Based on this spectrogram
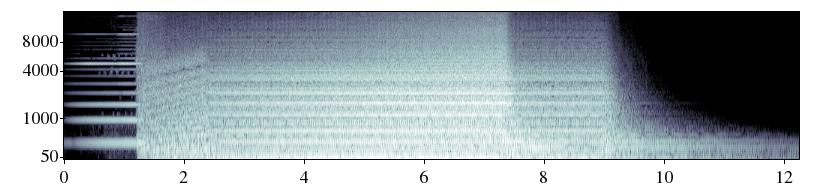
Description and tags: dub siren 2 1
A horrifying drill-like effect.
